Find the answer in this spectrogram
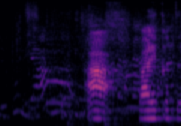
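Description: Young children's voices calling out and chattering, with a louder high-pitched call a little over a second in and another near the end.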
